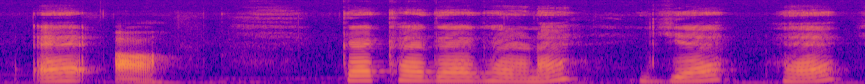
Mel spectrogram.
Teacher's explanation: इन सभी वर्णों का उच्चारण किया जाता है कंठ से, इसलिए इन्हें कंठ्य वर्ण भी कहते हैं। इसका एक सूत्र भी आता है: अकु है विसर्जन या नाम कंठ है।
